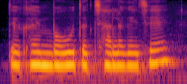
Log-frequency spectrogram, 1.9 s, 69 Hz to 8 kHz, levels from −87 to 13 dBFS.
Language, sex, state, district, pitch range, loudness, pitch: Maithili, female, Bihar, Samastipur, 200-215 Hz, -12 LUFS, 205 Hz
